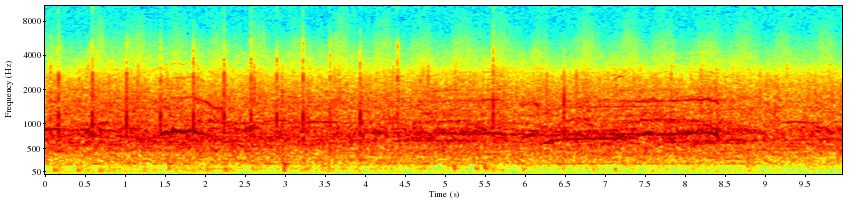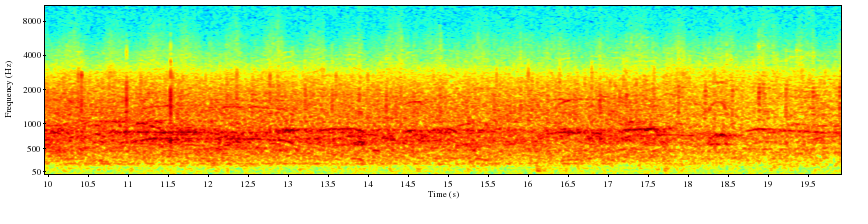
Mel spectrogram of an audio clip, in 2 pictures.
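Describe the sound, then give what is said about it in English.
An audience claps steadily and loudly for about twenty seconds, a dense wash of many hands with faint crowd voices and some cheering mixed in, the applause only slightly easing toward the end. “I want you to clap again in just a moment, but I want you to hear this first.”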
